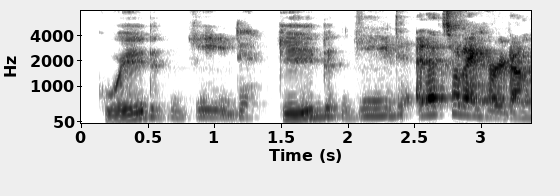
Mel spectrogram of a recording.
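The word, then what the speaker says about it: Guede: guy named rudy and i pronounced his last name wrong it's like gwyd that's what i heard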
